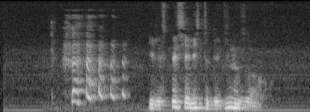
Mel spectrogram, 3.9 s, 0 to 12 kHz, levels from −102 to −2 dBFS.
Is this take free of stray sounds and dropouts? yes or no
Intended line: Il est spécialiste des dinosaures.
no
